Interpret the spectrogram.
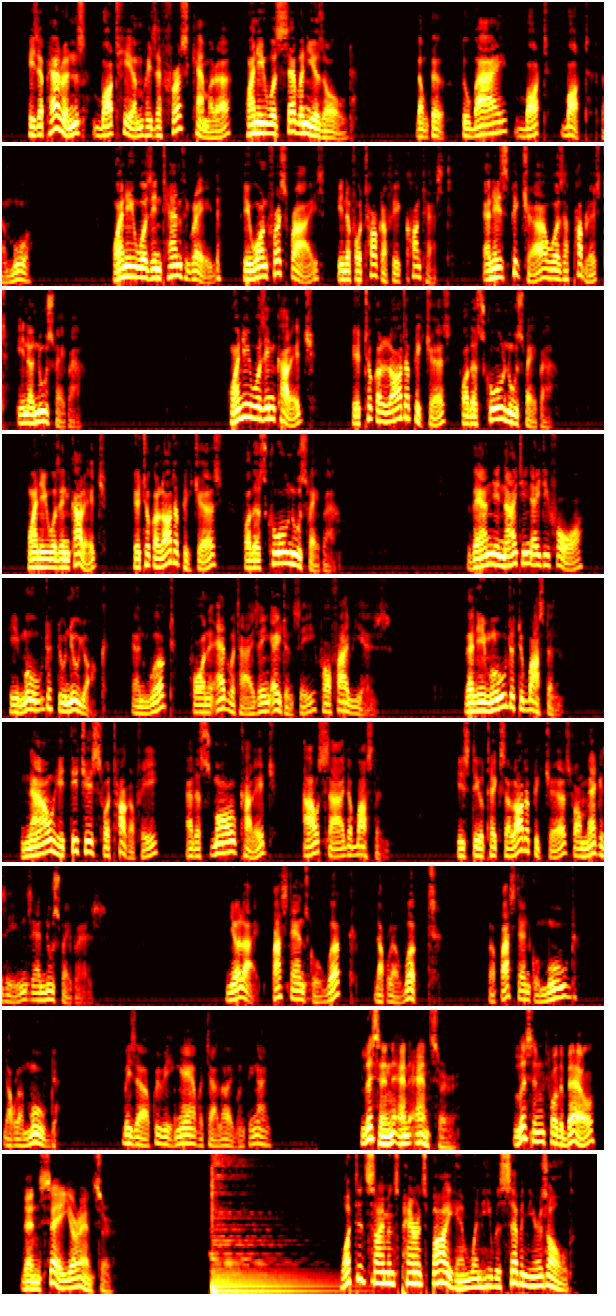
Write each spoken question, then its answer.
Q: What did Simon's parents buy him when he was 7 years old?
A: They bought him a camera.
